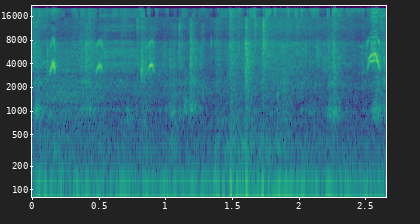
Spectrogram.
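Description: Several short pigeon calls come in scattered bursts over a low steady background hum, with brief soft rustles between them.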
